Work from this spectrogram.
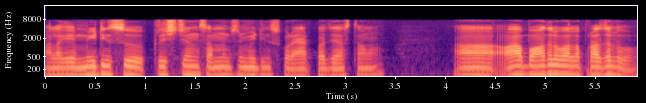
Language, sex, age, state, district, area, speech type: Telugu, male, 45-60, Andhra Pradesh, Eluru, rural, spontaneous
